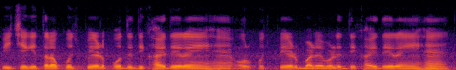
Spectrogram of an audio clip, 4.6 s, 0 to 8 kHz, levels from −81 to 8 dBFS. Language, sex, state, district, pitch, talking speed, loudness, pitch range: Hindi, male, Uttar Pradesh, Saharanpur, 115 Hz, 250 wpm, -17 LUFS, 115-120 Hz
